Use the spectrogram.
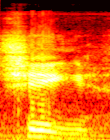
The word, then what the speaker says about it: Qing: capital of thang long it's actually pronounced qing uh yeah i don't know why but yeah q ing is qing so well i don't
